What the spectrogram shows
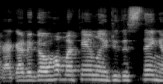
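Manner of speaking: normal talking voice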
